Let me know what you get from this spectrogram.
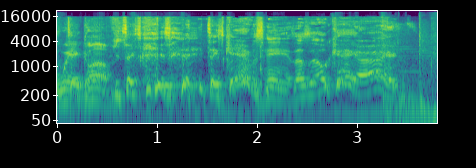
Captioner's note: laughs; upbeat music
